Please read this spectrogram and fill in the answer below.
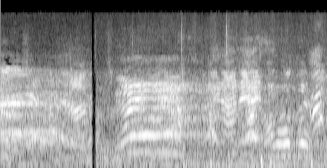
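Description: Several men's voices shouting and calling on a football pitch, overlapping, with a brief break in the sound about a second in.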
